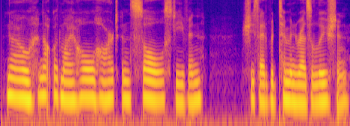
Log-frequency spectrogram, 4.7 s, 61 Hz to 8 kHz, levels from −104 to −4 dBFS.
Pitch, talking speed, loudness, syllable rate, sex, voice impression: 170 Hz, 180 wpm, -16 LUFS, 5.1 syllables/s, female, feminine, adult-like, tensed, powerful, soft, slightly muffled, intellectual, calm, reassuring, elegant, lively, kind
